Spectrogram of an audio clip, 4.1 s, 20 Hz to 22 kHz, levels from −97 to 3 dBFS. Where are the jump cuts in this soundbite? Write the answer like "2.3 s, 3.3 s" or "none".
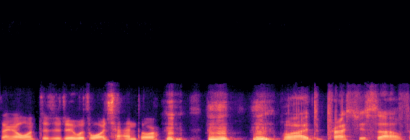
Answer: none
